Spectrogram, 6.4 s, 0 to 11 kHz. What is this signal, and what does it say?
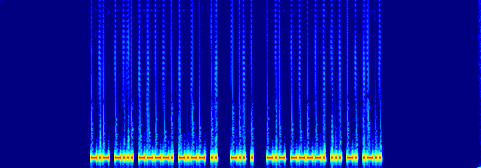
Morse code, heard as a keyed tone, about 42 wpm, 700 Hz. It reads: KB9YI DE K9SNL
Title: USA Callsign DE Callsign - 5 Characters - 45wpm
